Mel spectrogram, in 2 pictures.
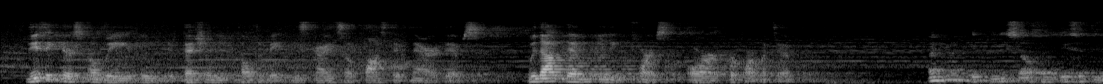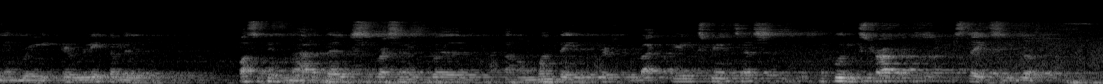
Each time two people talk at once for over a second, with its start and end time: none

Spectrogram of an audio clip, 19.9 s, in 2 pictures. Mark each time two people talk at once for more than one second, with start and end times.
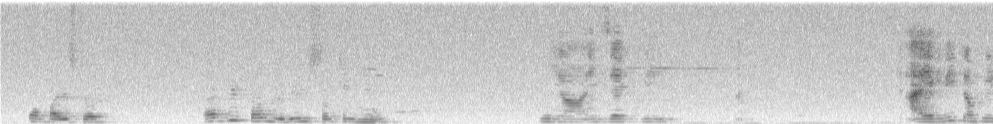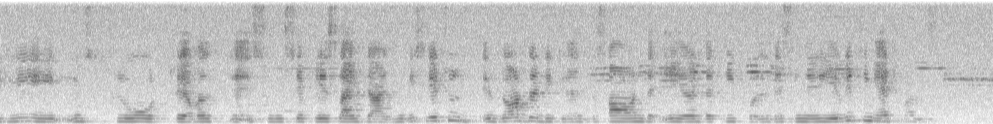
none

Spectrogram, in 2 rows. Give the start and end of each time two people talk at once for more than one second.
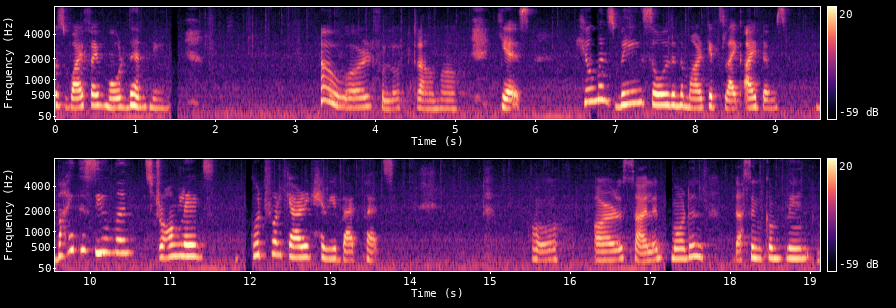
none

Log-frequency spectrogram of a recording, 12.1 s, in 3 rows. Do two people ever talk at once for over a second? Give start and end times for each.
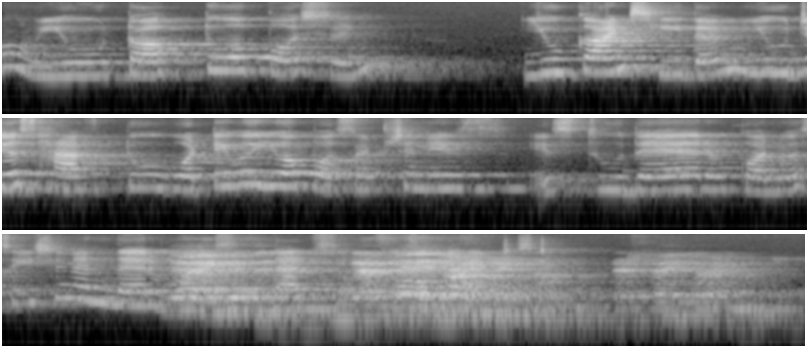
8.9-10.9

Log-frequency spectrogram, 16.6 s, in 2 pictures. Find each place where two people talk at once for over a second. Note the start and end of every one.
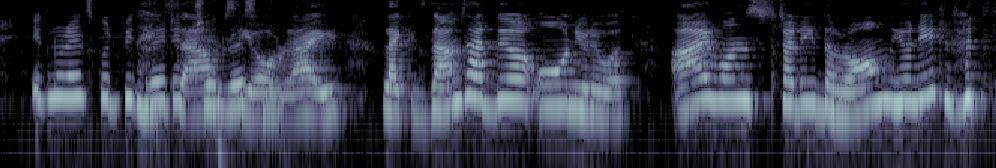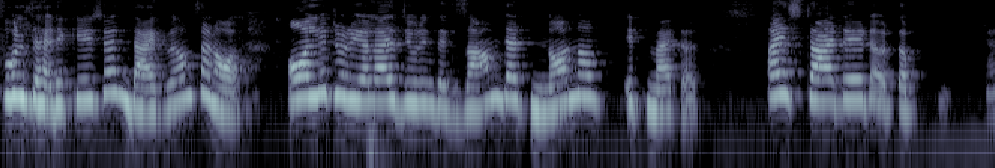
1.1-2.4

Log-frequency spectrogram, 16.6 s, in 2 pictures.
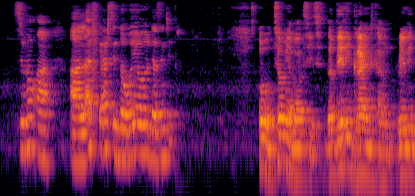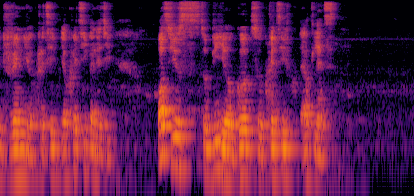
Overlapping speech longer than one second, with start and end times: none

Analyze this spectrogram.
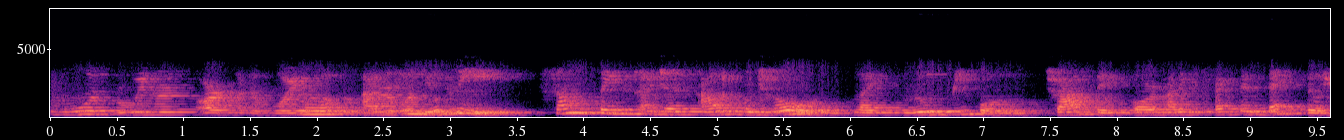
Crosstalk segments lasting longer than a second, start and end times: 1.8-3.1

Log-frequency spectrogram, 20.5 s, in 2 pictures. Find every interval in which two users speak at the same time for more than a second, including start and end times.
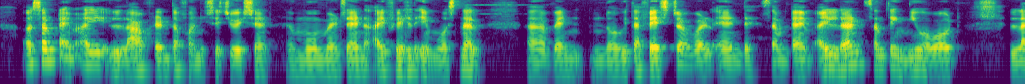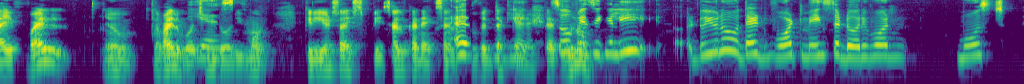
14.8-16.2

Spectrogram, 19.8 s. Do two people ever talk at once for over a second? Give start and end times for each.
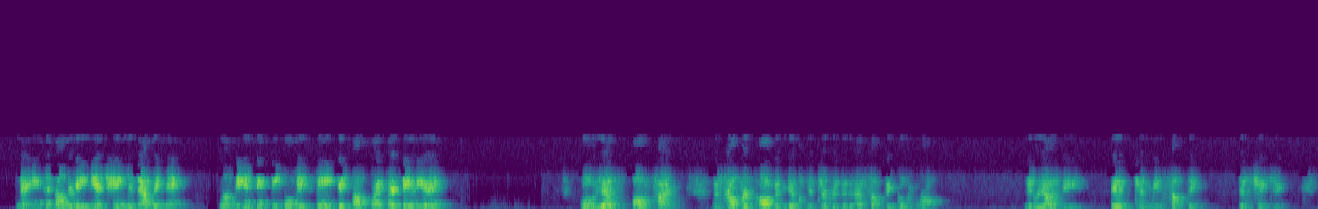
none

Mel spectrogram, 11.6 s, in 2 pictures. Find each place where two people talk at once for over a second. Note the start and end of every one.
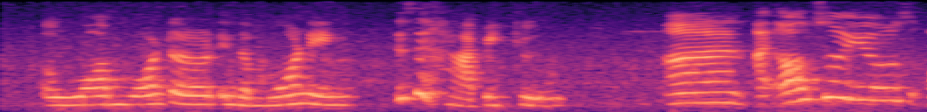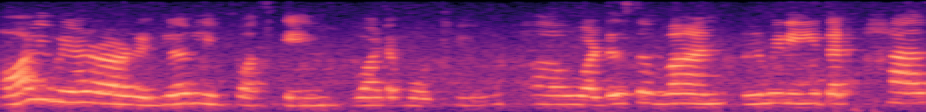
none

